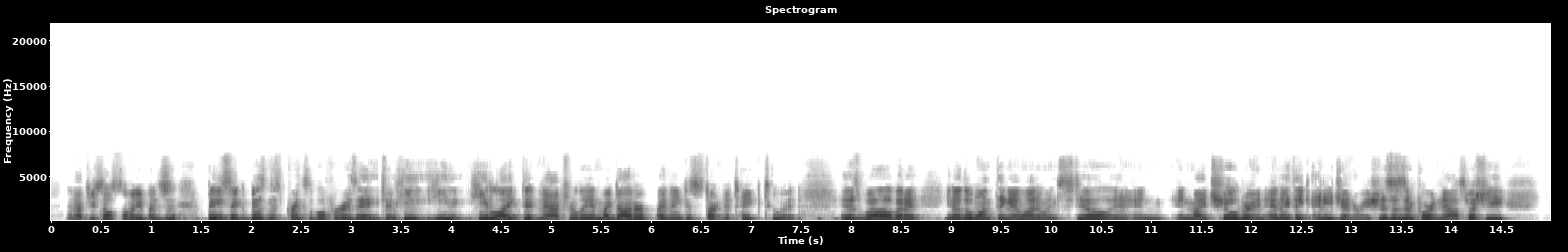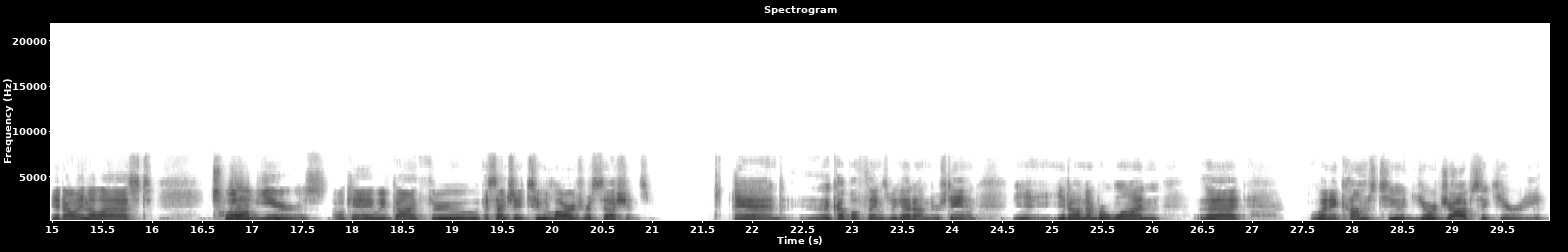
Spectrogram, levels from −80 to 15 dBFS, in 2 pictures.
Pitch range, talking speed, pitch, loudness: 110-145 Hz, 195 wpm, 125 Hz, -15 LUFS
